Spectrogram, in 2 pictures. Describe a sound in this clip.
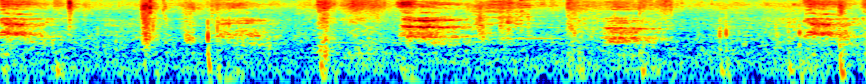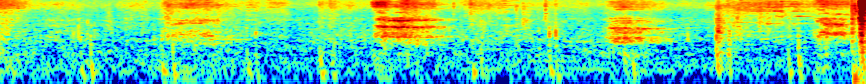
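A man breathes heavily.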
